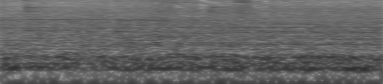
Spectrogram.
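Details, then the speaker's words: Kitchen hood fan refitted after full cleaning: steady even whoosh of air with smooth low hum, no rattles, scraping or extra noise; running normally. "এই যে দেখুন হুডটা কিন্তু চলছে, আপনারা ফ্যানের শব্দ শুনতে পাচ্ছেন এবং এক্সট্রা কোনো নয়েজ নেই, যে ঠিকঠাকভাবে আসলে চলছে।"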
